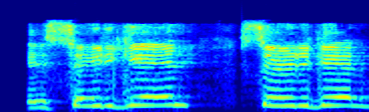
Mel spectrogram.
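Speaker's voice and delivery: excited yelp, very high, loud, hyped. Mocking a ghost show host reacting to a noise: imitating an excited ghost show host. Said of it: "He's like".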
